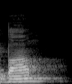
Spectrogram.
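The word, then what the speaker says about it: balm: जैसे बाम। अब बाल्म तो नहीं कहते, बाम कहते हैं।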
